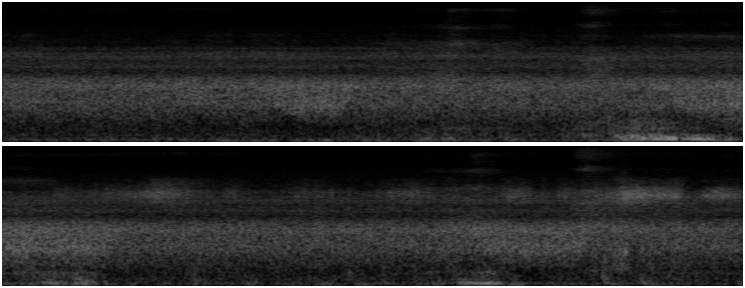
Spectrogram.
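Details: A dog snoring late at night, two low, rough rumbling snores about three seconds apart, rising out of a steady background hiss.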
